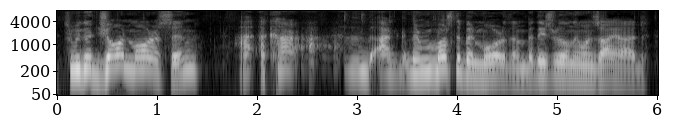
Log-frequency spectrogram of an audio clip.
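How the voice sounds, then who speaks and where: A man, chatting casually and excitedly while digging through old toys, rambling and swearing now and then. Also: high voice, fairly quick, no echo. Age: 20s. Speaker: toy collector vlogger. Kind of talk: casual unboxing chat.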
